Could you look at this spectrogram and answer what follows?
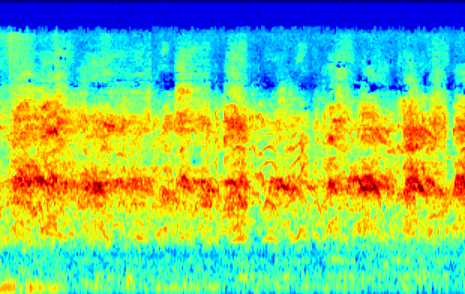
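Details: Eurasian oystercatcher at Lea Farm Lake on a sunny but crisp day, in an altercation with a moorhen, gives a dense stream of loud, shrill, hurried piping notes that sound like several overlapping voices.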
